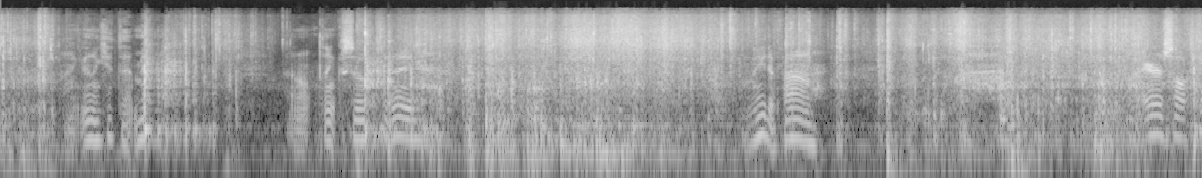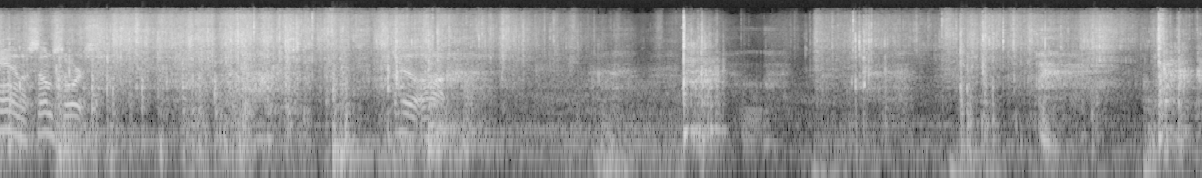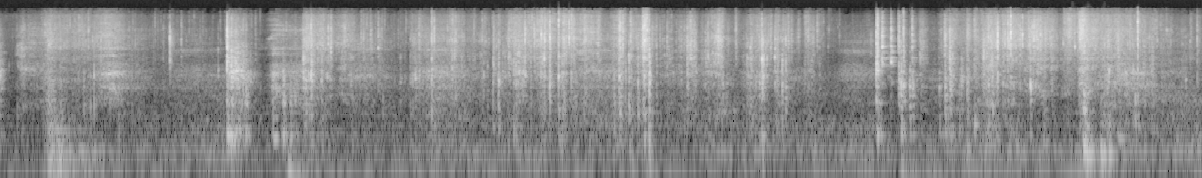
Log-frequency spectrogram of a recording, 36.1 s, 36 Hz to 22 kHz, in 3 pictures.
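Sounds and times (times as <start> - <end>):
metal oil filters clanking: 1.4 - 19.4.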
